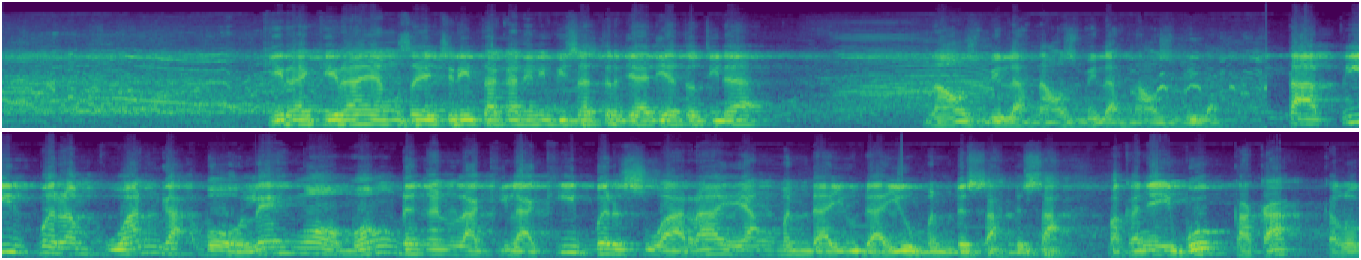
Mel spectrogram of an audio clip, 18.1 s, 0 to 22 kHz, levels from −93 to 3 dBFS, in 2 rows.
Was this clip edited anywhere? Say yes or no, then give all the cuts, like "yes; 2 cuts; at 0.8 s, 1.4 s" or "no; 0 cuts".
yes; 1 cut; at 8.4 s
